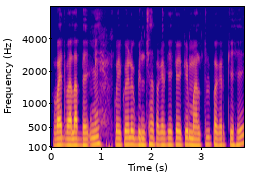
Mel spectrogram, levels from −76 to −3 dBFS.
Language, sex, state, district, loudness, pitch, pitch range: Hindi, male, Arunachal Pradesh, Longding, -17 LUFS, 135 Hz, 130-140 Hz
